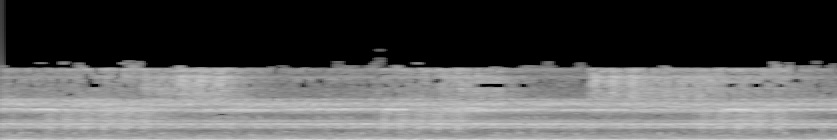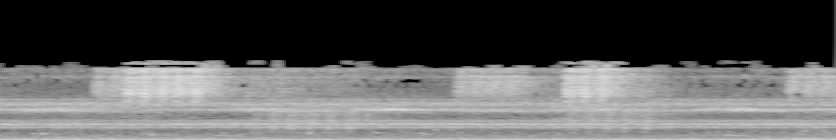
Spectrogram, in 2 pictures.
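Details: Many crickets sing together in a North Georgia Mountains backyard, a constant high-pitched shimmering trill with two louder bursts near the end and a low rumbling background.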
